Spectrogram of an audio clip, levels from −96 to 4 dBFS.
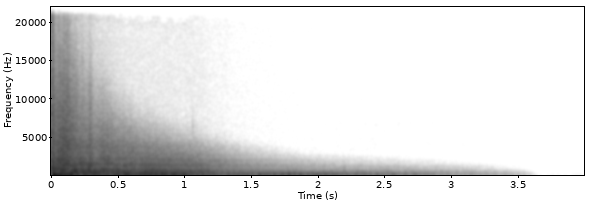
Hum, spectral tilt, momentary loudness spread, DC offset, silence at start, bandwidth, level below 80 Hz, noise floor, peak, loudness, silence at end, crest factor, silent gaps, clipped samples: none; -5 dB/octave; 23 LU; under 0.1%; 0 s; over 20 kHz; -26 dBFS; -79 dBFS; 0 dBFS; -18 LUFS; 1.85 s; 20 dB; none; 0.1%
